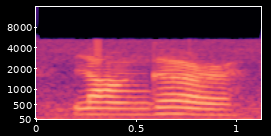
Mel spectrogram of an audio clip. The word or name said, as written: longueur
